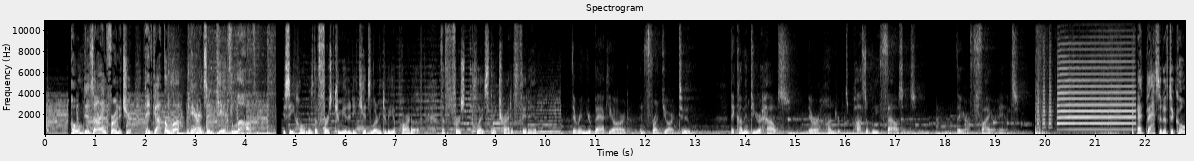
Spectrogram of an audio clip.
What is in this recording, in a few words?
Commercial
